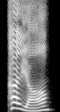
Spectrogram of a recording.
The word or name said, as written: tai4 yang5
